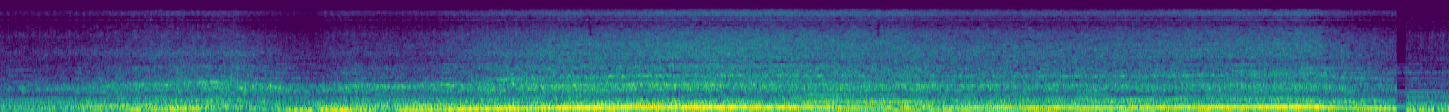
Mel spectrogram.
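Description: Steyr-Puch Pinzgauer engine revving up about three seconds in, then held high and steady as the truck pulls through deep mud, with a steady hiss over it.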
